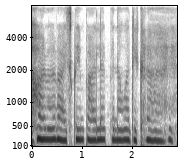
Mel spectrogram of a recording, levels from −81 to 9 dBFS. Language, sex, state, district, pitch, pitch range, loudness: Hindi, female, Haryana, Jhajjar, 215 Hz, 210-225 Hz, -13 LUFS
